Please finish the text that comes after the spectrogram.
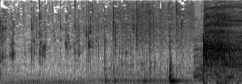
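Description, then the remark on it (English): Liquid trickles and drips into a glass, a series of light splashes building into a fuller, steady pour near the end, clear with no voices; a drink is being poured into a couple of glasses for a toast. “All right, well, pour us a couple glasses so we can toast to another episode of this fine show.”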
